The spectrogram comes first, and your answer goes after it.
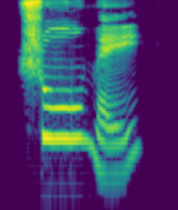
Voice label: "书眉", chino

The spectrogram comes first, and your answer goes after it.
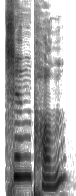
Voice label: "亲朋", chino

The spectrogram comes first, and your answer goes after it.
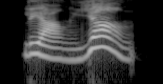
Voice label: "两样", chino

